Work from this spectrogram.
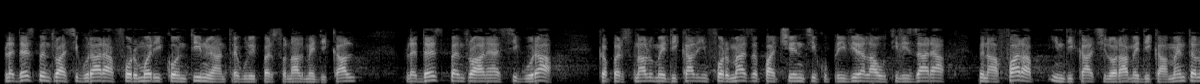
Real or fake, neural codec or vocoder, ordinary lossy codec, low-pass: real; none; none; 5.4 kHz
